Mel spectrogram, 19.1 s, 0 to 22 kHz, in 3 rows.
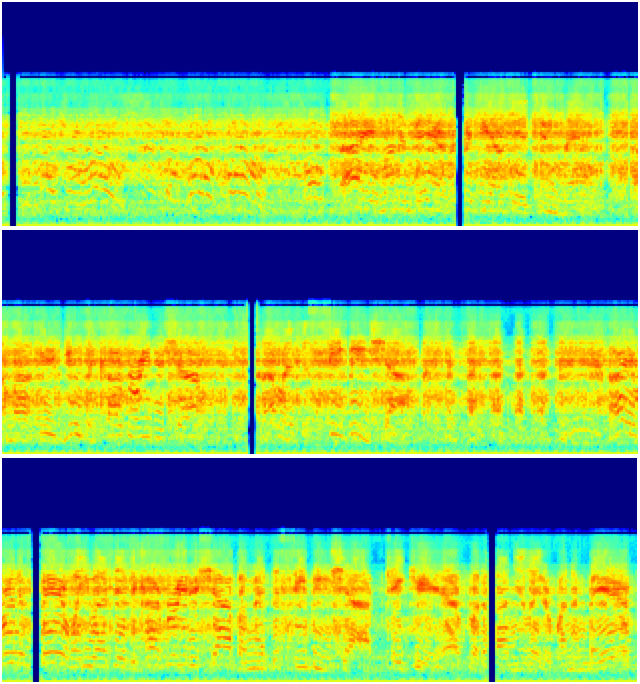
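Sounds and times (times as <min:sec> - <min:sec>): garbled voices over radio speaker: 0:00.0 - 0:19.0.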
